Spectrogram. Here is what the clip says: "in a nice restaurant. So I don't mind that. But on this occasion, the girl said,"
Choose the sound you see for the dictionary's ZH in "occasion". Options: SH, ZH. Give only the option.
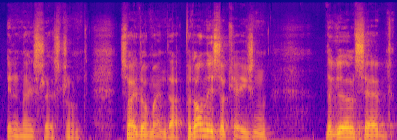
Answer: ZH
